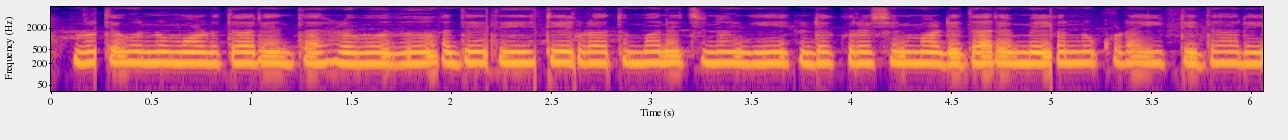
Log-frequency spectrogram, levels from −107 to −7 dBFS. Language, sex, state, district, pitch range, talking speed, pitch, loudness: Kannada, female, Karnataka, Chamarajanagar, 205-215 Hz, 150 wpm, 215 Hz, -25 LUFS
